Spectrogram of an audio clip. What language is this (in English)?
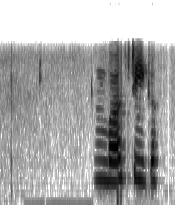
Punjabi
